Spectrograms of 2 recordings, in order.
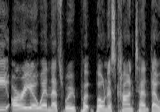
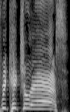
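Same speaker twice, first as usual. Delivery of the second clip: mock taunt; 10 semitones higher than usual. Mock taunt to British listeners.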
